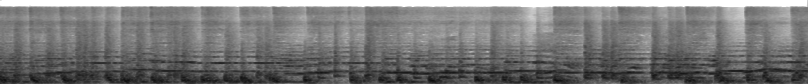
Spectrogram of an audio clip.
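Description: Drumband music: fast, dense drum beats under a held, stepping melody line.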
